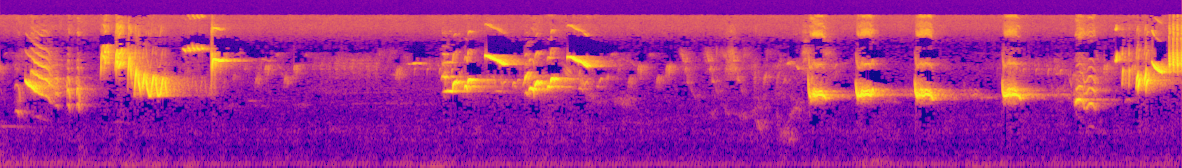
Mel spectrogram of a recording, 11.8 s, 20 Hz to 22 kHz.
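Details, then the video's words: Song thrush at Thoralby, 2 June 2020, moving through its repertoire: bright twittering and whistled phrases, then one sharp phrase repeated four times at steady intervals, each a rising then falling whistle, over a faint low hum. "Song thrush"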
